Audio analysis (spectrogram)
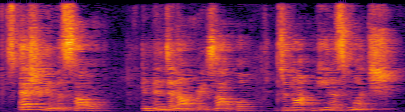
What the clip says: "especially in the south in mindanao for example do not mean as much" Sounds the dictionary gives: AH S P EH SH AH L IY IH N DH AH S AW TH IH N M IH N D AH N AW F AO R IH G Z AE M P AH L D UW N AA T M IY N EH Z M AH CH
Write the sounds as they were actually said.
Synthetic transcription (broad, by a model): S P EH SH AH L IY IH N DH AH S AW TH IH N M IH N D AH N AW F AO R IH G Z AE M P AH L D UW N AA T M IY N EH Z M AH CH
